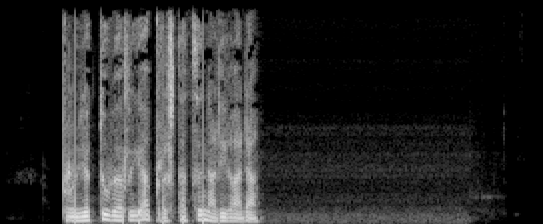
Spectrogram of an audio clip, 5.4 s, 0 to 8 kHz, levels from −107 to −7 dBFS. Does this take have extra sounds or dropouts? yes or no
no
